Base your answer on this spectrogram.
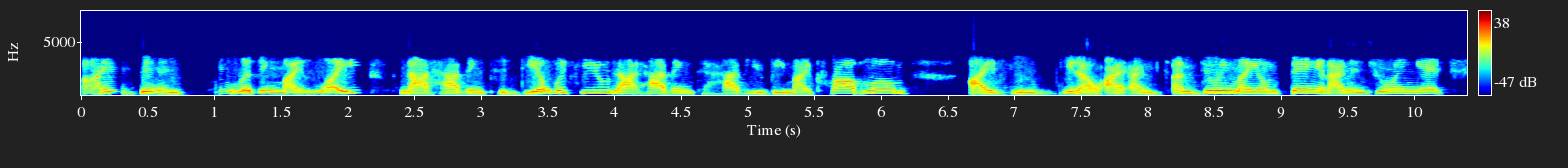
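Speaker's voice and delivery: normal talking voice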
